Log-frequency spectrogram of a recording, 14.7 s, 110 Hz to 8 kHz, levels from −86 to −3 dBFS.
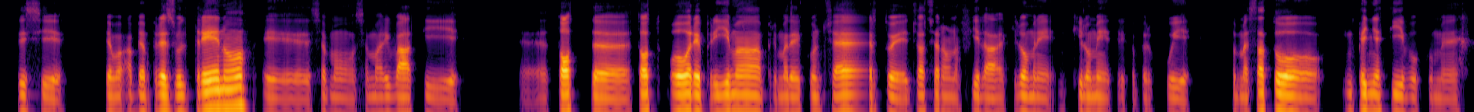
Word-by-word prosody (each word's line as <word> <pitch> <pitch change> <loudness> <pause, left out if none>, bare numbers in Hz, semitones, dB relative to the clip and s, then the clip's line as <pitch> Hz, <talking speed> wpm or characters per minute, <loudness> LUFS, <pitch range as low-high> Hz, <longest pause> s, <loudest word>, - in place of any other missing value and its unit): Sì, 110 - -5
sì, 100 -4 -8 0.3
abbiamo 105 0 -5
abbiam 105 -2 -5
preso 105 0 +2
il 105 -1 -3
treno 130 +3 +6
e 90 -2 -9
siamo 95 -2 -12
siamo 100 +2 -14
arrivati, 100 -2 -4 0.6
uhm, 95 - -20
tot 110 0 +6 0.5
tot 110 0 +1
ore 110 -1 +7
prima 110 0 0
prima 105 0 -10
del 100 -1 -4
concerto 105 +1 -2
e 95 -2 -2
già 105 +2 -4
c'era 105 -1 -7
una 100 -1 -10
fila 100 -3 -5
chilome 100 -3 -5
chilometrica, 105 -3 -8
per - - -17
cui 95 -2 -8 0.4
insomma 100 -1 -11
è - - -9
stato 105 -4 +3
impegnativo 110 -3 -4
come 95 -1 -14
105 Hz, 135 wpm, -24 LUFS, 100-110 Hz, 0.6 s, ore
